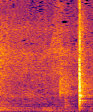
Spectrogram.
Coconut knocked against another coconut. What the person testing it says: Itu suaranya kelapa bagus sama kelapa bagus.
